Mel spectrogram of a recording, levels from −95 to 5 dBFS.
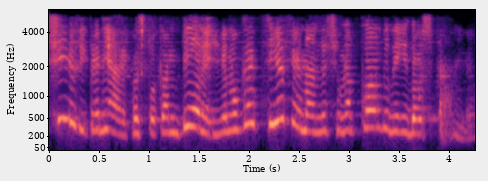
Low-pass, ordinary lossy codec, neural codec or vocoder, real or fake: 5.4 kHz; none; codec, 24 kHz, 0.9 kbps, WavTokenizer, medium music audio release; fake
